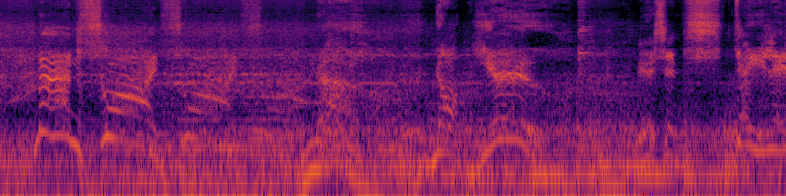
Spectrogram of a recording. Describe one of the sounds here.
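A monstrous creature growls and snarls.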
